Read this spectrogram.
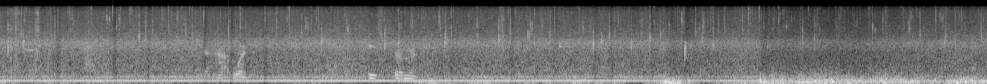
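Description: Water pours and splashes onto a hard floor.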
